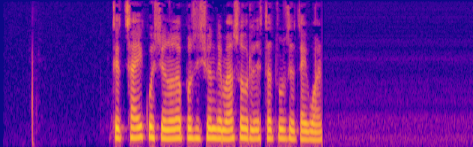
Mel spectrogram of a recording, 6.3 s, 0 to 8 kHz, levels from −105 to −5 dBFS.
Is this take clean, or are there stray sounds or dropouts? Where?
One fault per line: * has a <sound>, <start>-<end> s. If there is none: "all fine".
all fine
